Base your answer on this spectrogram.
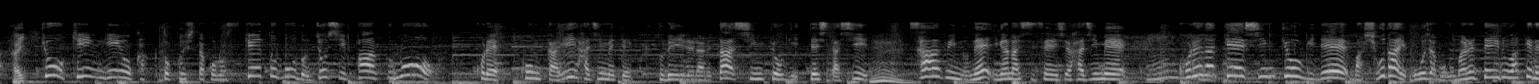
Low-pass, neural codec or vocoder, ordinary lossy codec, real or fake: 7.2 kHz; vocoder, 44.1 kHz, 80 mel bands, Vocos; none; fake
